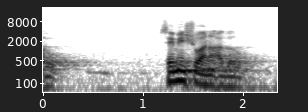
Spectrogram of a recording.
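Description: Speech only: a man's voice stops, there is a pause of about a second, then he speaks briefly again near the end.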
